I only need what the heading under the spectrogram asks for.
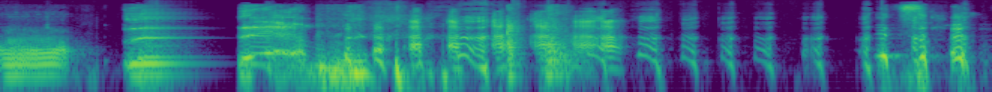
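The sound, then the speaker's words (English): A voice imitates farting noises: a couple of drawn-out buzzy raspberries followed by a rapid run of wet sputters and short pops, fairly loud, with no real words spoken. “so I pretended – I made farting noises to seem like my vomit was poop.”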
